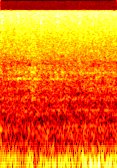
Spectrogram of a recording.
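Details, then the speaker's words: Car that had a rough, varying idle from a misfire: now a steady idle hum with even revs and no dropped beats or misfire. "Entonces nosotros vamos a prender el vehículo y vemos que el auto ya no tiene esa variación en las revoluciones, ni se escucha que está fallando."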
